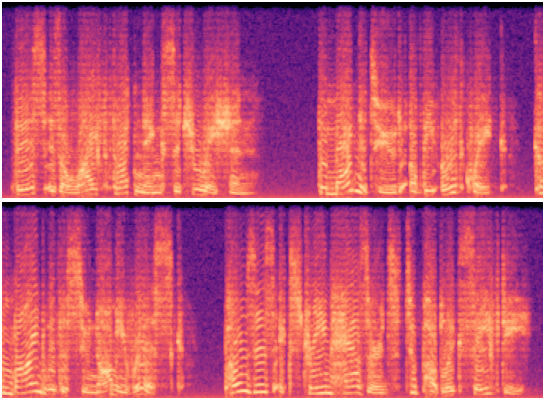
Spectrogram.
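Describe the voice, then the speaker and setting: A bright, crisp-edged voice with a gravelly creak delivers a scripted emergency alert. The delivery is formal and authoritative, with pitch that moves noticeably through each sentence. It sounds like a radio-style broadcast heard from a distance. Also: no echo.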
